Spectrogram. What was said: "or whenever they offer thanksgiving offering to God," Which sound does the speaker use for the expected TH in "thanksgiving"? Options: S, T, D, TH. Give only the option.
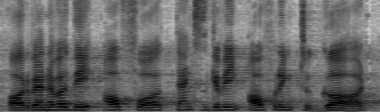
T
